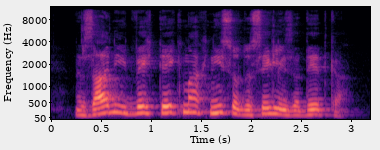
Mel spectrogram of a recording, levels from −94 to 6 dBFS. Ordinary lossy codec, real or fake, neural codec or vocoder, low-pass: none; real; none; 10.8 kHz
